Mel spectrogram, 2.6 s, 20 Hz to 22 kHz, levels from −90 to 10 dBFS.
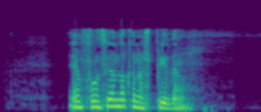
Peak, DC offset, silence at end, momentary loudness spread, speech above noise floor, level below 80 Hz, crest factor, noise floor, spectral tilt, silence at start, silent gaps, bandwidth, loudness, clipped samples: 0 dBFS; under 0.1%; 0.7 s; 12 LU; 48 dB; -54 dBFS; 14 dB; -60 dBFS; -6.5 dB/octave; 0.7 s; none; 8 kHz; -13 LUFS; under 0.1%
